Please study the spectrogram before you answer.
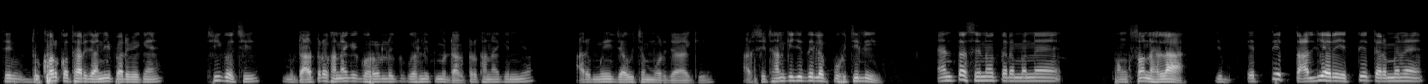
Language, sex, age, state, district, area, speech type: Odia, male, 30-45, Odisha, Bargarh, rural, spontaneous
